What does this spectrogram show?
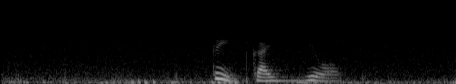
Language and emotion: Russian, angry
